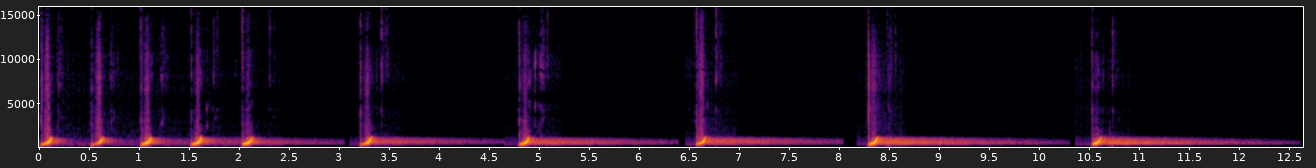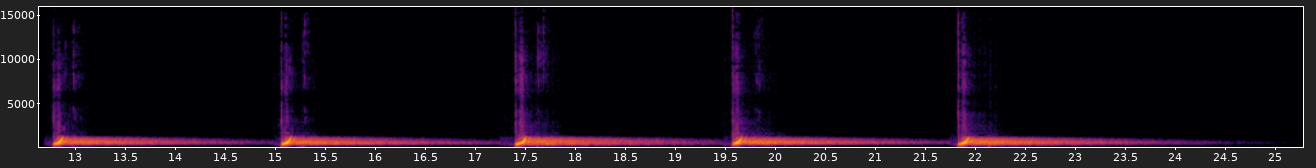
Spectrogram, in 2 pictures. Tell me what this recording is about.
Tap Drip Vox inc reverb
flicking the side of my cheek to achieve this noise and applied more echo over time for varied effect.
